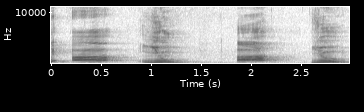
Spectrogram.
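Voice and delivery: "अ यू" drawn out slowly, "यू" said as you; slow pronunciation demo. Shown as a demonstration. Teacher models "अ यू" slowly so students hear it. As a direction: say "अ यू" very slowly, sound by sound. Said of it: "इसका pronunciation यू से होता है".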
